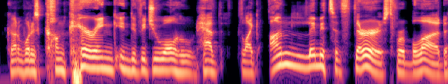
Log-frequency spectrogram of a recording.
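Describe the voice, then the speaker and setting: A man with a Persian accent, fairly slow in pace, with ordinary pitch variation. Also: medium pitch for a man. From Iran. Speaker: podcast co-host. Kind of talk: casual chat. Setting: remote call.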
